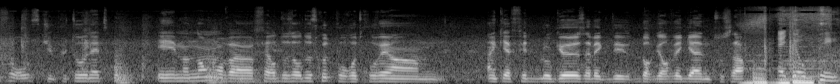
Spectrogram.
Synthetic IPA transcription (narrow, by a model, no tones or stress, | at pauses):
føʁosə̥kʲiɛplyt̪oːnɛt̪emɛ̃t̪nɑ̃ɔ̃vafɛʁd̪øzœʁd̪əskut̪̚puʁːət̪χuveɛ̃ | ɛ̃kafed̪əblɔɡøzavɛk̚d̪ebɔʁɡʲœʁveɡant̪usaɛjɔpe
